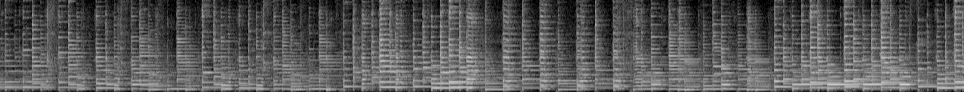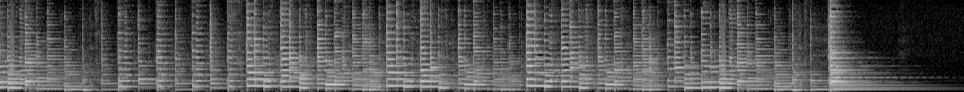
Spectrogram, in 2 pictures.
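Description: Solo ukulele playing a fast instrumental tune, a quick, continuous run of plucked notes. Near the end it stops on a chord that rings and fades away.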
